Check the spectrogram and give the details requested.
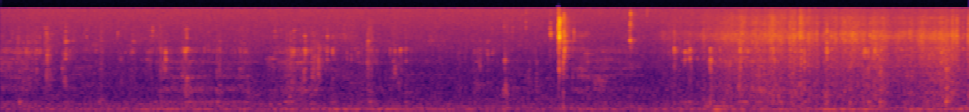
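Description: Close-miked chewing of a calamari ring, with soft wet mouth clicks and smacks and one sharp click about five and a half seconds in. In the last few seconds a paper napkin rustles.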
